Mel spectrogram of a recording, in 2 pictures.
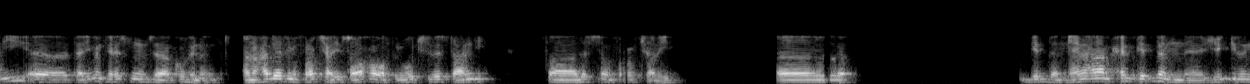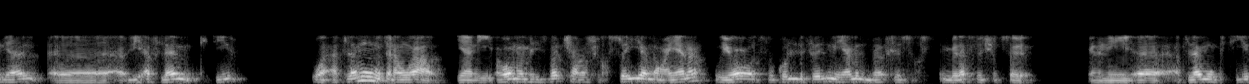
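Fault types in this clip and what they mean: AMR narrowband mobile codec: the speech is rebuilt from a vocal-tract model sampled at 8 kHz. It sounds heavily buzzy and synthetic throughout, which fits a low mode around 5.9 kbps. A spectrogram shows a hard ceiling at 3.8 kHz, empty above.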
